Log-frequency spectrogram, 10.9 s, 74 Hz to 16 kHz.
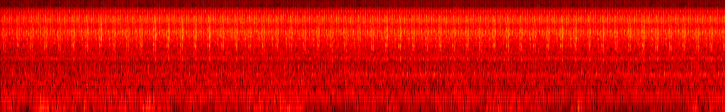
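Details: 2001 BMW E38 740i Sport V8 at idle after timing chain guide, tensioner, gasket and seal replacement: fast, light, even tick over smooth idle, following engine speed; no codes, no exhaust smoke; owner wonders if VANOS unit failed, source unconfirmed.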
